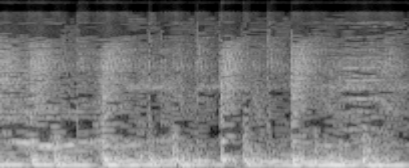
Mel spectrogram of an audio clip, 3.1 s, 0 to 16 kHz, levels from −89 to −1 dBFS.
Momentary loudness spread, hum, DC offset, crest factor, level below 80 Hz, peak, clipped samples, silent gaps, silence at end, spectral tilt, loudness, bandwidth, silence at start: 3 LU; none; 0.7%; 14 dB; -22 dBFS; -2 dBFS; under 0.1%; none; 0 s; -5 dB/octave; -18 LUFS; 16 kHz; 0 s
